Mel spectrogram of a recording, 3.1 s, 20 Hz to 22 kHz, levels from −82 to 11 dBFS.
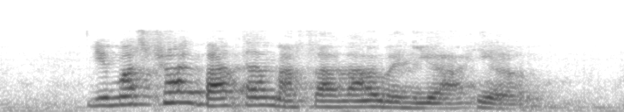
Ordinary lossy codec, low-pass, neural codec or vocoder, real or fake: none; 7.2 kHz; codec, 24 kHz, 3 kbps, HILCodec; fake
